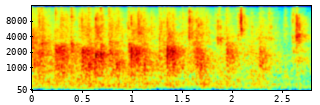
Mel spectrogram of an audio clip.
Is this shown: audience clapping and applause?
yes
